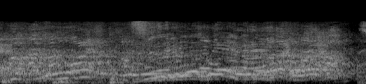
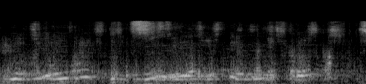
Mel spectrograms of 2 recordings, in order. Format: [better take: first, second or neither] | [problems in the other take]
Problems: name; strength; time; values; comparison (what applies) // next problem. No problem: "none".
first | noise reduction (neural separator model SepFormer DNS4)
